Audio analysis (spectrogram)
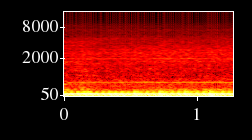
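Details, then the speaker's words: Toyota Celica ST165 All-Trac at operating temperature (thermostat ~185°F), garage idle while diagnosing earlier stumbling, owner suspects catalytic converter: steady even low rumble, no misses or knocks; closed loop, vacuum slightly up, no check engine light, normal warm idle. "i mean she sounds good but yeah nothing on the gauges are screaming out i do not have a check engine light still"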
